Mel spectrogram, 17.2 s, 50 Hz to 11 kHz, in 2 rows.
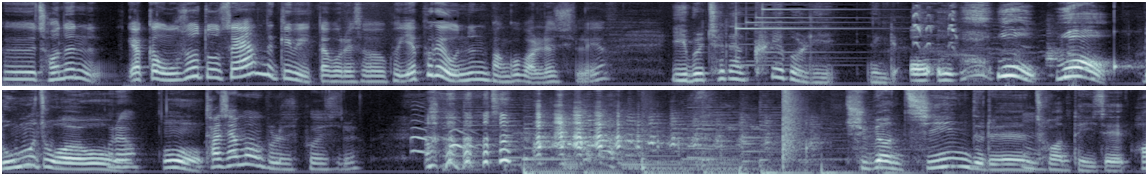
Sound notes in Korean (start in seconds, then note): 13.3 깔깔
